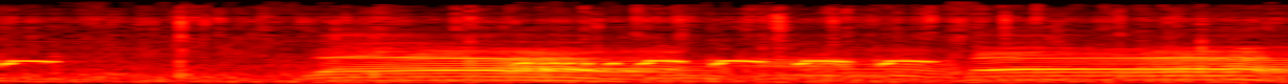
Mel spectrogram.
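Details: Tame village cow led to the pen by a shepherd, one long harmonic moo of about two seconds that dips and swells, followed by another steadier moo, with bright bird chirps overlapping.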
